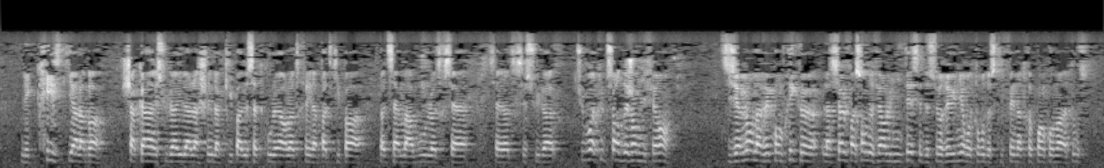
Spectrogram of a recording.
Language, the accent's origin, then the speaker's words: French; Toulouse, Occitanie, France; parce que moi je viens de Toulouse, ouais, c'est pas grave.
